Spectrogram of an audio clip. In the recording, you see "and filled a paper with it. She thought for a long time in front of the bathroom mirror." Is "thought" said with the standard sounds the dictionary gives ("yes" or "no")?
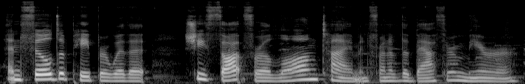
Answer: yes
